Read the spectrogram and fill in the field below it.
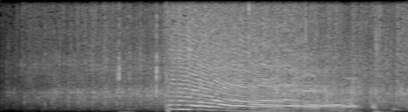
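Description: A loud burst of applause-style clapping sound effect swells up after a quiet start, with a strong wavering, siren-like tone riding over it before both fade slightly at the end.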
